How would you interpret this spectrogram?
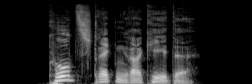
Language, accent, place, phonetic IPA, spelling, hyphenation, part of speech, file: German, Germany, Berlin, [ˈkʊʁtsʃtʁɛkn̩ʁaˌkeːtə], Kurzstreckenrakete, Kurz‧stre‧cken‧ra‧ke‧te, noun, De-Kurzstreckenrakete.ogg
- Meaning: short-range missile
